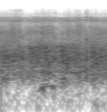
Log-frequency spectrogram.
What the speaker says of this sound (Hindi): लगातार तालियों के ध्वनि के साथ, लगातार।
